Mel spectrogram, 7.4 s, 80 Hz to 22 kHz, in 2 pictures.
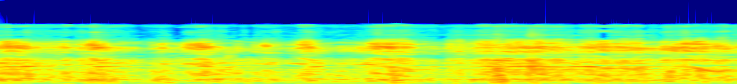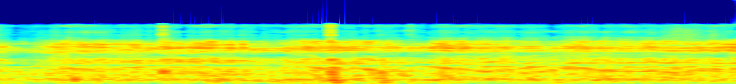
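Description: WPL B-36 RC truck's electric motor and two-speed gearbox whining, the pitch rising and falling with the throttle as it crawls over rocky ground, with a couple of sharp clicks in the middle.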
